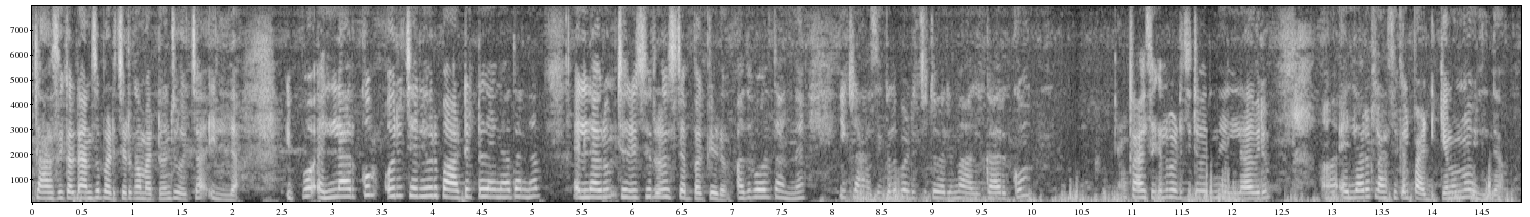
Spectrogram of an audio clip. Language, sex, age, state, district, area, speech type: Malayalam, female, 18-30, Kerala, Idukki, rural, spontaneous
